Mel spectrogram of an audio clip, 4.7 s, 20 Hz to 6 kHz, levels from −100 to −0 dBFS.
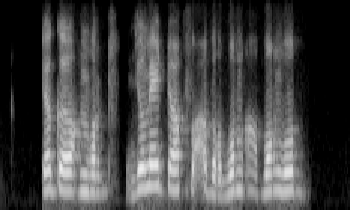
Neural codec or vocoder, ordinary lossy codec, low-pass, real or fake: autoencoder, 22.05 kHz, a latent of 192 numbers a frame, VITS, trained on one speaker; Opus, 16 kbps; 5.4 kHz; fake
